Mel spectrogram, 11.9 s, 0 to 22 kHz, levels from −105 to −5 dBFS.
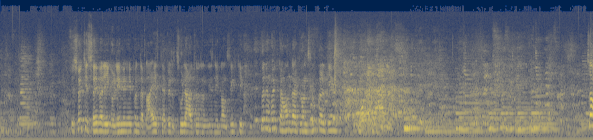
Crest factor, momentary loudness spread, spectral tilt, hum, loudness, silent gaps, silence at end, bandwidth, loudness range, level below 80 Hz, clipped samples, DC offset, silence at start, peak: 24 dB; 12 LU; -4 dB/octave; none; -30 LUFS; none; 0 s; 19 kHz; 5 LU; -60 dBFS; under 0.1%; 0.4%; 0 s; -6 dBFS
